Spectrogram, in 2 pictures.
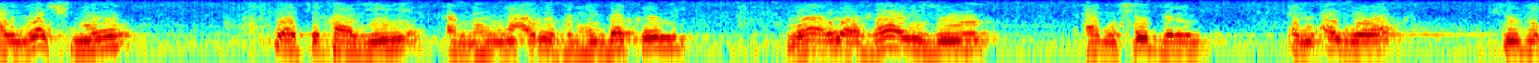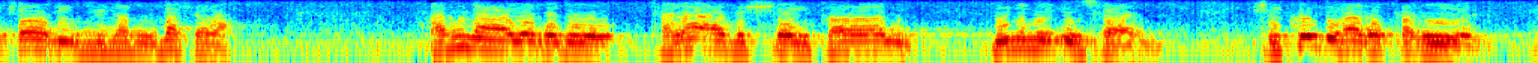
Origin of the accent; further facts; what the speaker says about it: Syria; وفي كثير من البلاد عندنا في سوريا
